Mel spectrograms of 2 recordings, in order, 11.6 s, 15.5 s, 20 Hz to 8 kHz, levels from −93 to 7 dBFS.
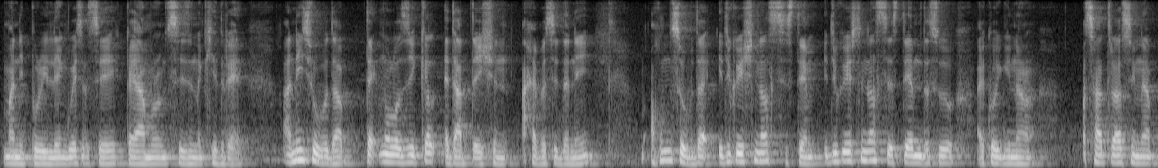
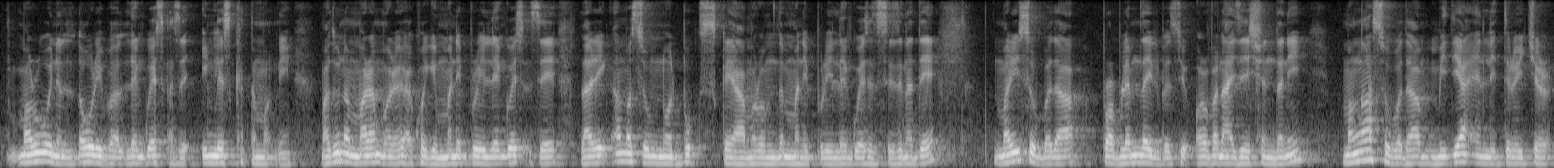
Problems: none marked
